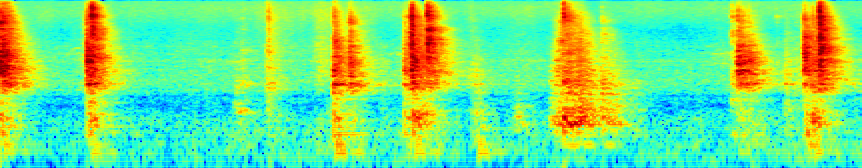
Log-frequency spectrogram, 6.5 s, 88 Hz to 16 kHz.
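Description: Sharp plastic clicks and knocks, about eight at uneven intervals, two of them close together about three seconds in. They come from a Kurohige Kiki Ippatsu MAX5 (Pop-up Pirate) toy barrel as pirate figures are pushed down into it to load the game.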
